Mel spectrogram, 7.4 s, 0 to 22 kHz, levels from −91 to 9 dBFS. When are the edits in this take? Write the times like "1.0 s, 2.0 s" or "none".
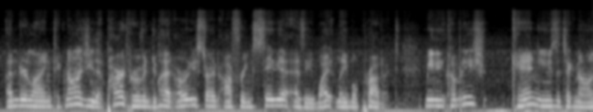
1.6 s, 2.0 s, 5.6 s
